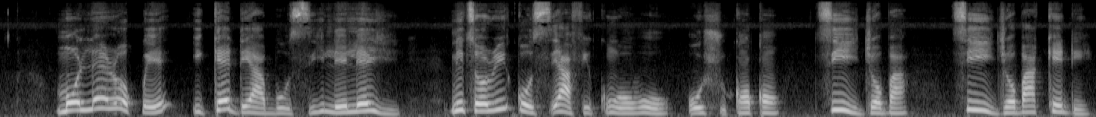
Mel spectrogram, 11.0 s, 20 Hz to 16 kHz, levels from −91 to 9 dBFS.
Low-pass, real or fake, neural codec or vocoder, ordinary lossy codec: 14.4 kHz; real; none; MP3, 96 kbps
